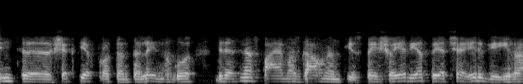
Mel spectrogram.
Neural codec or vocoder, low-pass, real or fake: vocoder, 44.1 kHz, 128 mel bands, Pupu-Vocoder; 9.9 kHz; fake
